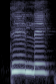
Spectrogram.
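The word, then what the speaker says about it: télé: средата или в края когато върху ъ имаме ударение го изговаряме е обърнете внимание на тези три думички а бебе изговаряме отворено е бе бе защото има ударение бебе н теле означава телевизор нте те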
